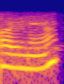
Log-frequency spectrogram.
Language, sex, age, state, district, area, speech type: Telugu, female, 18-30, Telangana, Adilabad, urban, conversation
